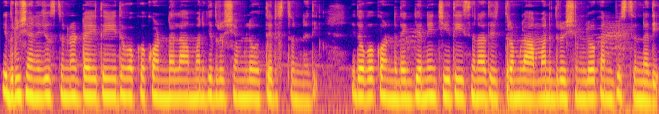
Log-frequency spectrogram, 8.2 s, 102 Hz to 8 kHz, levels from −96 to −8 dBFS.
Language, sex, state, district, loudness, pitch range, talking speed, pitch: Telugu, female, Andhra Pradesh, Chittoor, -15 LUFS, 185-200 Hz, 175 wpm, 195 Hz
